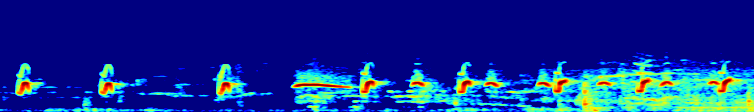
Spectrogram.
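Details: Female white-breasted waterhen calling males: a few spaced, rising hooked notes, a drawn-out level note, then a quickening run of clipped upturned calls with some background rustle toward the end.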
